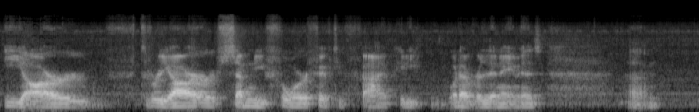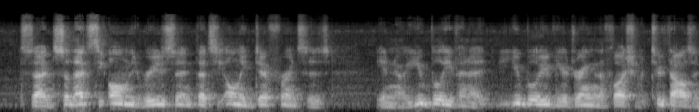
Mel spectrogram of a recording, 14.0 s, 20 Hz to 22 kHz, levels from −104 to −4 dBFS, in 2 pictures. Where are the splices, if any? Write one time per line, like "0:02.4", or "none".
0:07.7

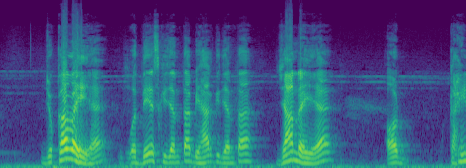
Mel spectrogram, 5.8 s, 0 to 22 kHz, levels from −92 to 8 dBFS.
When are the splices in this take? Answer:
none

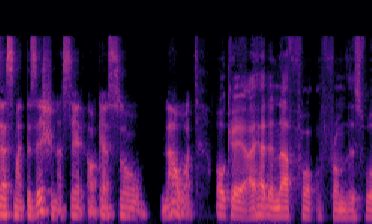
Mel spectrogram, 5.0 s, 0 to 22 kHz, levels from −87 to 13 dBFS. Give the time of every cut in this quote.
0:02.7

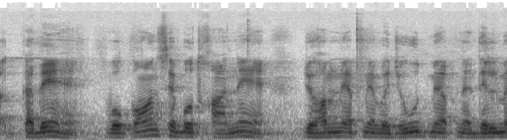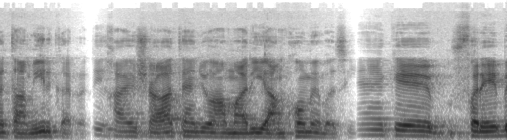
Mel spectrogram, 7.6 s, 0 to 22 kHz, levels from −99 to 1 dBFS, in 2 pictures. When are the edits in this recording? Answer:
0:04.8
0:06.7

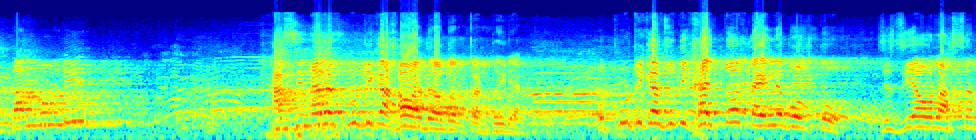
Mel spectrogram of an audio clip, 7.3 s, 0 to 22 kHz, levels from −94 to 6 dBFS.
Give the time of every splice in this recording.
0:01.8

